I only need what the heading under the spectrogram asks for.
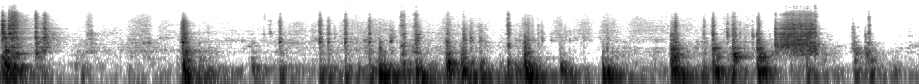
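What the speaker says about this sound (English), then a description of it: "Let's go ahead and cut these pipes." Pipes are cut by hand near a tank at an off-grid tiny-house build, making irregular scraping and rasping strokes up close, with knocks and rubbing between bursts.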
